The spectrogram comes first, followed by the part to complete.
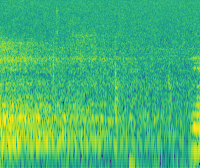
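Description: A pause in a man's amplified speech: faint room tone, with the end of his last word dying away in the hall's reverberation at the start and his voice starting again at the very end.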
